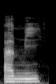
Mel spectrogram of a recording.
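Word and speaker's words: amis: So singular form amii plural form you add this s but it's amii as well.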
